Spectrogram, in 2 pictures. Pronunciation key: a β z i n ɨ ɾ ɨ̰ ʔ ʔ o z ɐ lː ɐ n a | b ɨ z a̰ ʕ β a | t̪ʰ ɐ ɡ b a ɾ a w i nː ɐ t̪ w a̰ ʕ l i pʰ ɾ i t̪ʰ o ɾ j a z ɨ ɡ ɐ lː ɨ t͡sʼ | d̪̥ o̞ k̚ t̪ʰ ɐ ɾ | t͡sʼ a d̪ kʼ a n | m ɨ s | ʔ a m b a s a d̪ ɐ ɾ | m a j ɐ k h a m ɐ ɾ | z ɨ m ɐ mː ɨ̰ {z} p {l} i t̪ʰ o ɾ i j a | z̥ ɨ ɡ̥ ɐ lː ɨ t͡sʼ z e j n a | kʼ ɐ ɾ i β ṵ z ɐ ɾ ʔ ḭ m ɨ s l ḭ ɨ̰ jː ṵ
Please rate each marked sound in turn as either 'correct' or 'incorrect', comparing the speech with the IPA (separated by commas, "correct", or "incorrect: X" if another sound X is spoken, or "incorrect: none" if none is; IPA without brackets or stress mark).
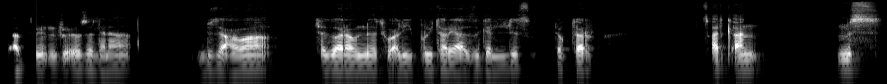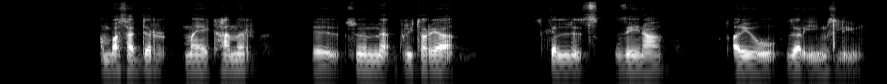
incorrect: ʕ, incorrect: ɾ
